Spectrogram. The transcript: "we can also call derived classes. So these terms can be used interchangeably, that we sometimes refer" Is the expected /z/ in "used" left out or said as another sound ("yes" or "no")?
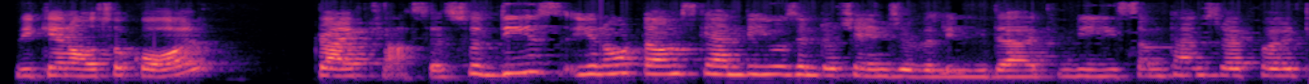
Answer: no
